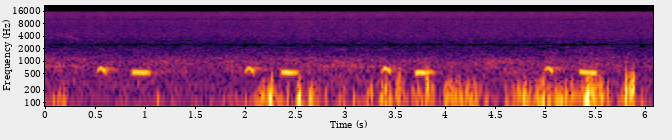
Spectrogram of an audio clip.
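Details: A cuckoo repeats its two-part cu-coo, a brief higher note followed by a flatter lower one, about every 1.5 seconds. Low thuds and rumbling knocks run underneath throughout.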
